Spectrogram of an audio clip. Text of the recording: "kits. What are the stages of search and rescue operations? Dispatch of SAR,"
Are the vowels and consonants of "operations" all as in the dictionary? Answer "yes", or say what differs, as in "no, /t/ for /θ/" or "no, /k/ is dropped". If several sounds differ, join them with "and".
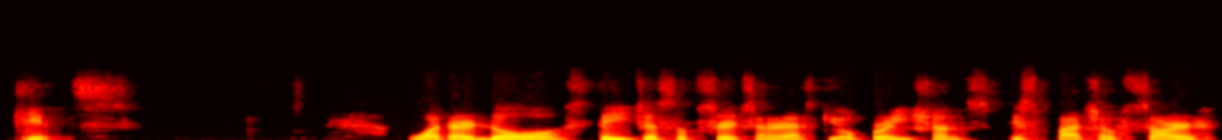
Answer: no, /s/ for /z/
